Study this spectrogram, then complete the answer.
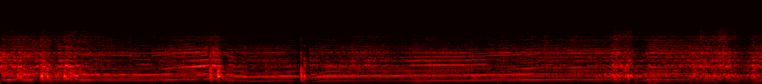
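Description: A Subaru WRX in the racing game Need for Speed Heat revs and accelerates with a steady engine drone, pitch rising and dropping through gear shifts, loud and close throughout with no talking.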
